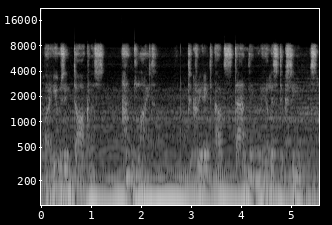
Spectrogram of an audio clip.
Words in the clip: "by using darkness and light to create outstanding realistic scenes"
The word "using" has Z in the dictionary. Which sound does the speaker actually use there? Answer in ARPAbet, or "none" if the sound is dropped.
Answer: Z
